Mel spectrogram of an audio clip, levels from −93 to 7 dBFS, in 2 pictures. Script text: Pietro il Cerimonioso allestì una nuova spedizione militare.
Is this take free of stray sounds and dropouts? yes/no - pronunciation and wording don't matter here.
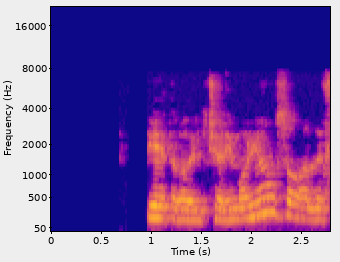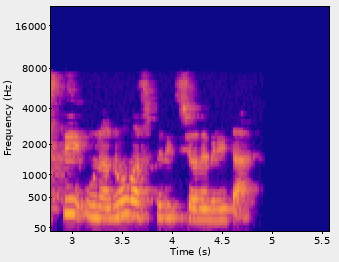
yes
